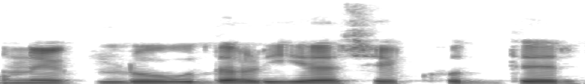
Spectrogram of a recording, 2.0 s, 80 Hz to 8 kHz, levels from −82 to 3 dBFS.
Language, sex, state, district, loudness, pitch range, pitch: Bengali, male, West Bengal, Purulia, -25 LUFS, 110-115 Hz, 115 Hz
